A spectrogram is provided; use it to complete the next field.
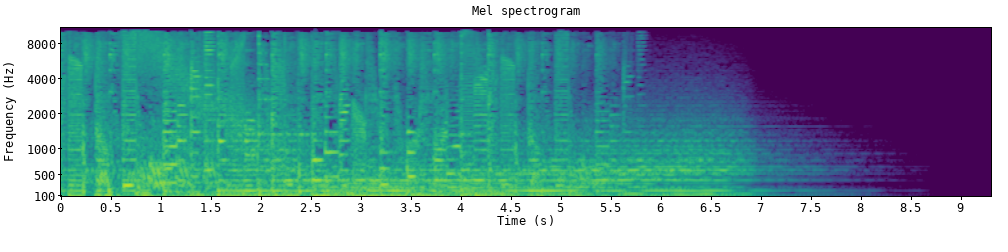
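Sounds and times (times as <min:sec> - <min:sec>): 
techno cue: 0:00.0 - 0:07.3.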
